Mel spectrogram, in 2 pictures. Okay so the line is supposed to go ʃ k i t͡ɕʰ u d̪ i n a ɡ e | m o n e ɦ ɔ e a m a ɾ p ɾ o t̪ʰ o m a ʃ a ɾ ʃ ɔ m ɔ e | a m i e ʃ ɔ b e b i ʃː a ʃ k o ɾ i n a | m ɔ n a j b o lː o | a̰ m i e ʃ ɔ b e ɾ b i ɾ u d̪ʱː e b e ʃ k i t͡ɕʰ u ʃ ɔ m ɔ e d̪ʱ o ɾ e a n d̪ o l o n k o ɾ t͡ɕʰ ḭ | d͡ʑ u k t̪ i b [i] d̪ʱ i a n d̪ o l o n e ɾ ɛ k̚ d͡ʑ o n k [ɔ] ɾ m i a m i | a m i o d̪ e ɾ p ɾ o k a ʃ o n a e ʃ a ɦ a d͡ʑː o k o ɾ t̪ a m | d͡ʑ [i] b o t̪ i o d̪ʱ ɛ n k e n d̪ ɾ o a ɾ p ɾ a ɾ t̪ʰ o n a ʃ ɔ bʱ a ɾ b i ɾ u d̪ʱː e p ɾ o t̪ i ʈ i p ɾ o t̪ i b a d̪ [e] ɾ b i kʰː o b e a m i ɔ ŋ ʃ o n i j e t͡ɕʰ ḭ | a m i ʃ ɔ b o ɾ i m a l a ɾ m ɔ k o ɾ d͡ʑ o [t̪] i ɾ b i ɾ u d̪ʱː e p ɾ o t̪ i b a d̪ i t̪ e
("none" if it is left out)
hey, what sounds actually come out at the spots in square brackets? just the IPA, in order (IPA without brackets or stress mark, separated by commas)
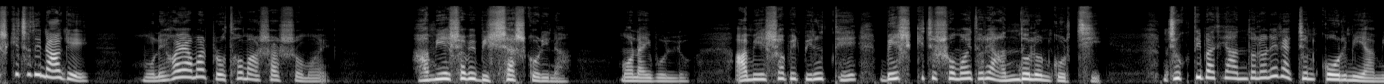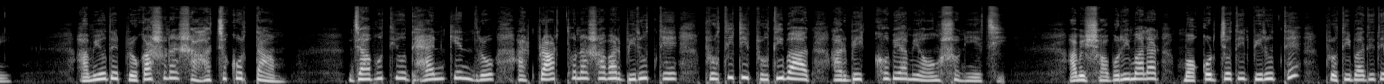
a, o, a, a, t̪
